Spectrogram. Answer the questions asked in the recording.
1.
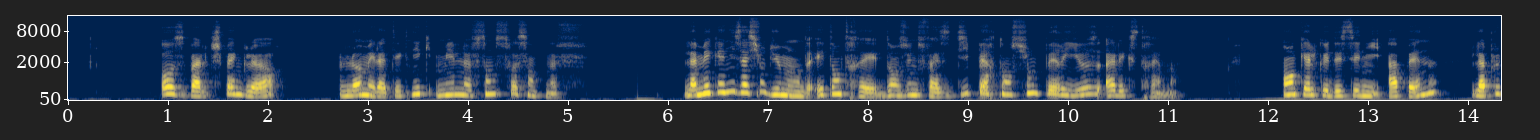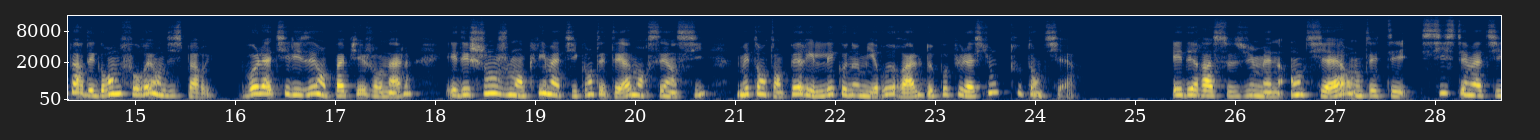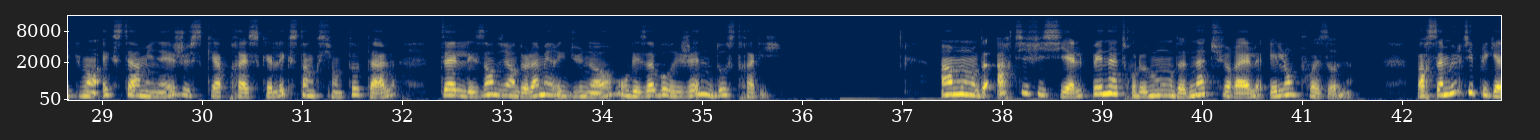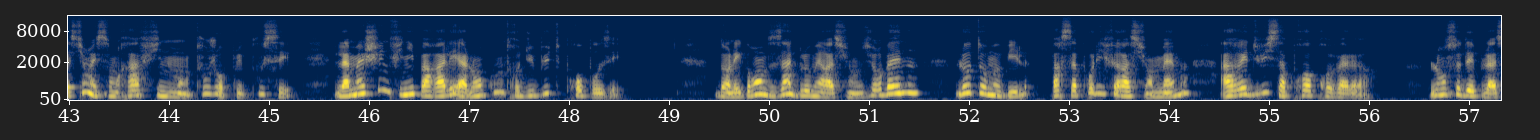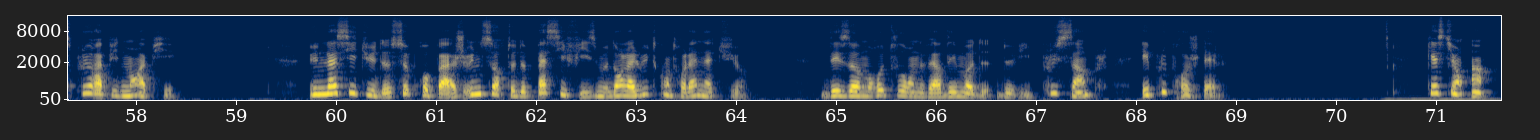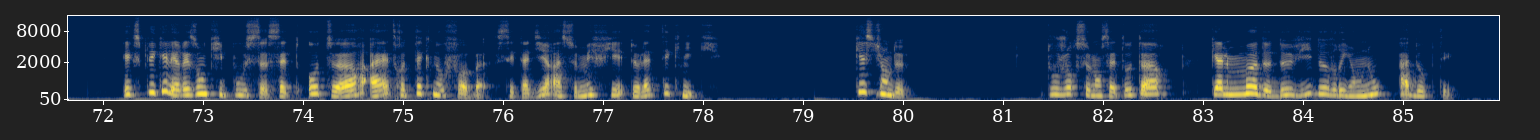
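La mécanisation détruit la nature (forêts disparues, changements climatiques), a contribué à l'extermination de peuples entiers, empoisonne le monde naturel et finit par aller contre son propre but (l'automobile ralentit les déplacements en ville).
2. Un mode de vie plus simple et plus proche de la nature.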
